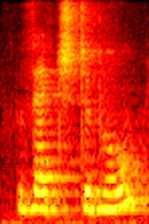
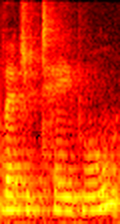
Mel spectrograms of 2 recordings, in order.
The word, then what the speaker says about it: vegetable: Vegetable, here be careful with the pronunciation, it's not vegetable, it's vegetable.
